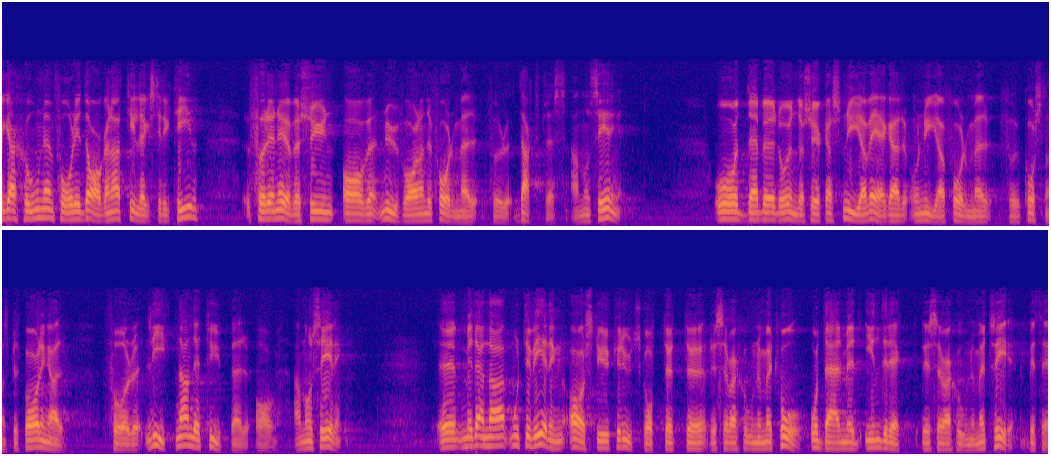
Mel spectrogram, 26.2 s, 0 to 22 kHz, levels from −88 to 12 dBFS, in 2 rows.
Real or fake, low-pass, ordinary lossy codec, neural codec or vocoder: real; none; none; none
